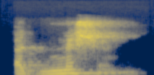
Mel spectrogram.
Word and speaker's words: admission: On the second syllable, we have the word admission. Admission. So the stress was on the second syllable.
